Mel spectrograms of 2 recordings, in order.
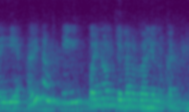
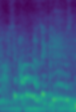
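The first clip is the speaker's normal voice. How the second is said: high, frantic plea to leave; imitating a panicked friend begging to go; desperate cry; 13 semitones higher, faster than usual. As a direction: retell her panic in a pitched-up cry. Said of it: "me comienza a gritar y a gritar y, y así desesperada".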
